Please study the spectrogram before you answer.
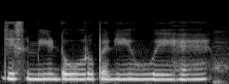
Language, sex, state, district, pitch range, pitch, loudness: Hindi, female, Uttar Pradesh, Shamli, 235-245 Hz, 240 Hz, -15 LUFS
